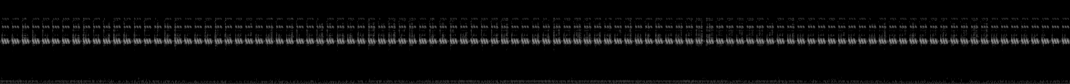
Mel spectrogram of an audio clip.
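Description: A long-tailed tree cricket sings a steady, high, pure-toned trill without a break.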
